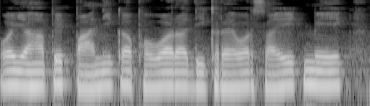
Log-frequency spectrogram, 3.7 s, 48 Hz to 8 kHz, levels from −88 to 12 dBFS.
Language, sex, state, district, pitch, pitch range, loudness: Hindi, male, Gujarat, Valsad, 130 Hz, 125-130 Hz, -14 LUFS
